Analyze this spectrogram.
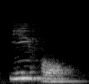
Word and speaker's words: evil: Olha a pronúncia. Ele tá falando pra gente que o estress tá na primeira, tá no e esse i ele é um i com energia. Então você fala evão, tá?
